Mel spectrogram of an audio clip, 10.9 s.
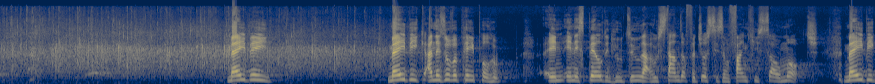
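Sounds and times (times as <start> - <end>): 
audience applause: 0.0 - 5.1
speech: 2.8 - 3.5, 4.8 - 10.9.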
